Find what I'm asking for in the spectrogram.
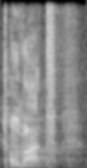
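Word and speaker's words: tolat (תולעת): The worm is a tola or a tolet, as this is pronounced. Pronunciation is like tola with a TH, which is like a T sound, tolat.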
